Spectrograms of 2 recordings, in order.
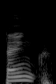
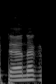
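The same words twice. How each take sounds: First: टैंक with ng closing straight into k; correct nasal pronunciation. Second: टैनक said as tae-nak, with a clear n and an extra vowel; wrong split pronunciation. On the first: Teacher giving class the right form, nasal ng. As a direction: say टैंक as taink, one syllable with a nasal. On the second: Teacher showing class the wrong way, split tae-nak. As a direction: demo the mistake: टैनक in two beats. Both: Shown as a demonstration. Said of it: "ये टैनक नहीं है".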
